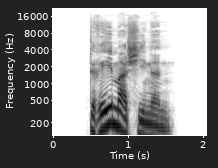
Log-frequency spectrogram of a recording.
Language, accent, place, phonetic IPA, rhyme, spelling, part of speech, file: German, Germany, Berlin, [ˈdʁeːmaˌʃiːnən], -eːmaʃiːnən, Drehmaschinen, noun, De-Drehmaschinen.ogg
- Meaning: plural of Drehmaschine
